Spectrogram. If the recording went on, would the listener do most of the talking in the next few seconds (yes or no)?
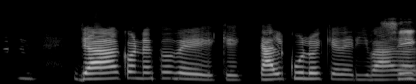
yes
